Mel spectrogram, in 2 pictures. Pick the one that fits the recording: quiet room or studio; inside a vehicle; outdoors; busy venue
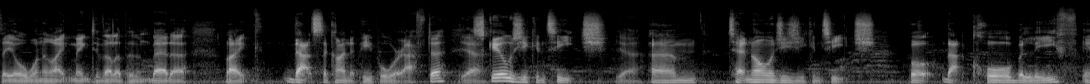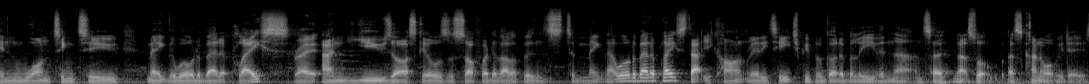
busy venue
